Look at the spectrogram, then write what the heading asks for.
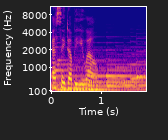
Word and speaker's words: Saul: pray for a tall, handsome, kingly boy, then Saul might be the perfect choice for you. Quick facts on Saul. Gender, boy. Origin, Hebrew. Number of syllables, 1. Ranking popularity, 439. Pronunciation, Sawl.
